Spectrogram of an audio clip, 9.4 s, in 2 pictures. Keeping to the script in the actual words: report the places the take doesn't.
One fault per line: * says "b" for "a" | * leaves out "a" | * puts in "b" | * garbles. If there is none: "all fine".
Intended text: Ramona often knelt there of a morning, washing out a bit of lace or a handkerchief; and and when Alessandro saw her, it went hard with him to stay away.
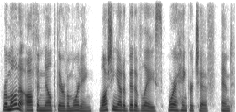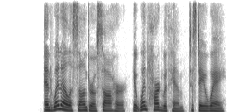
all fine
